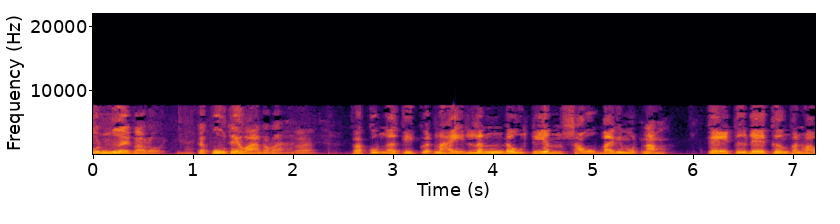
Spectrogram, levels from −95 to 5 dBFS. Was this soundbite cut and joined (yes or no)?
no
